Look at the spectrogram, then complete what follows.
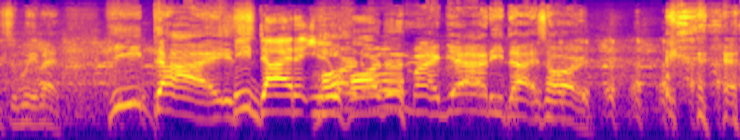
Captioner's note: laughter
